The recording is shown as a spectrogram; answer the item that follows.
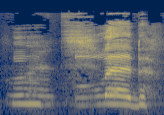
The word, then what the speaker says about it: lead: heavy metal it's called it rhymes with bed what is it lead lead must be really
